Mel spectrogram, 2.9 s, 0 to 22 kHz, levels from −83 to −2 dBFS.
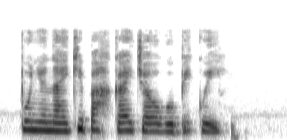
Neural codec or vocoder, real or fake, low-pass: codec, 24 kHz, 0.9 kbps, WavTokenizer, medium speech release version 2; fake; 9.9 kHz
